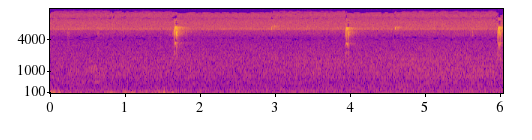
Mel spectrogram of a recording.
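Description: Short, sharp, high chip calls of a small bird, repeated every second or two. A low rumble under the first couple of seconds dies away, leaving the calls over a quiet outdoor hush.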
